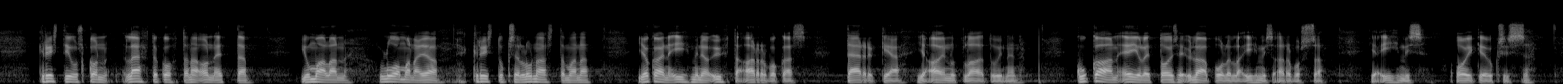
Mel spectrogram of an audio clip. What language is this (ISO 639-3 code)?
fin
